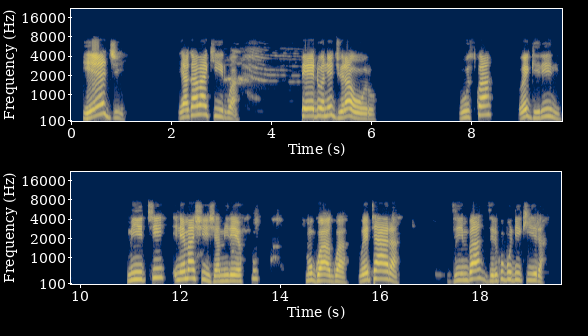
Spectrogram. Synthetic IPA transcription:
ɦed͡ʒi | jakaʋakirwa | pe̞ɗo̞ne̞d͡ʒuɾaɦoːɾo̞ | ɦuswa | ɦwe̞ɡʱiɾiːni | mitʰiː | ne̞maʃiʒamire̞fu | muɡʱwaɡʱwa | ɦwe̞taɾa | d͡zimbad͡ziɾikuɓuɗikiːɾa

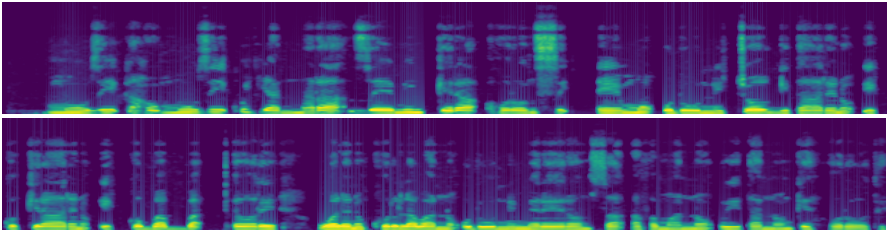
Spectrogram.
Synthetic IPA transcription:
muːziːkʼɐhɔmuːziːkʼʊjːɐnːɐɾazeːmɪŋkːɛɾɐhɔɾɔnsɪ | neːmːɔʊd̪uːnːɪt͡ʃːɔɡɪt̪aːɾɛnɔɪkːɔkɪɾaːɾɛnɔɪkːɔbɐbːɐtʼːɪoːɾɪ | wɔlɛnɔkʰʊɾɪlɐwɐnːɔʔʊd̪uːnːɪmɛɾe̞ːɾɔnsɐːfɐmɐnːɔwiːt̪ɐnːɔŋkɛhɔɾoːt̪ɛ

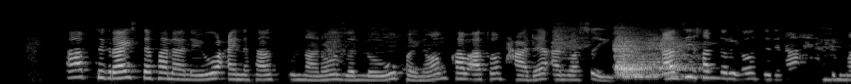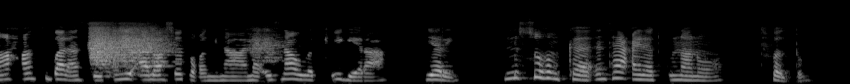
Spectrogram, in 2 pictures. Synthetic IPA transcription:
ʔaβt̪ʰɨɡɾajzɨt̪ʰɐfɐlalɐjuʕajnɐt̪ʰat̪̚kʼunːano̞zɐlːɐwukʰo̞jno̞mkʰaβat̪ʰo̞mħad̪ɐʔalwasuɨjːuʔaβzikʰɐmnɨɾiʔo̞zɐd̪ɐnad̪ɨmːaħant̪ʰiɡʷalanset̪ʰiʔalwasot̪ʰɐkʼɐninanajʔɨznawɔkʼiɡeɾa | jɛɾi | nɨsuɦumkʰɐʔɨnt̪ʰajʕajnɐt̪̚kʼunːano̞ | t̪ʰɨ̥fɐlt̪ʼu

